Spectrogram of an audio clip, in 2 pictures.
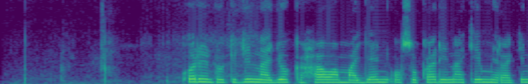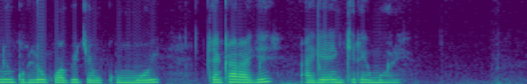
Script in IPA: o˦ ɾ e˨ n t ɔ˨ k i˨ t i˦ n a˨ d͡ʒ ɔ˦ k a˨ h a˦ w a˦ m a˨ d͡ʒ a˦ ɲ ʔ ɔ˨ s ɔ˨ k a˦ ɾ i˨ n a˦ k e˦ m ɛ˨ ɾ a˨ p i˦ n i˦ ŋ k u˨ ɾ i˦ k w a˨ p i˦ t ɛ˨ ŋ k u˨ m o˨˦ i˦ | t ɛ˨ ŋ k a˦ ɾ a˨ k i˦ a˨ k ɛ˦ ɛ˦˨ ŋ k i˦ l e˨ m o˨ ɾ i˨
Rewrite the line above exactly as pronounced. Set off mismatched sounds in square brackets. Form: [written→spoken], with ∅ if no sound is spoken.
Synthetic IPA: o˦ ɾ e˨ n t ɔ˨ k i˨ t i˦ n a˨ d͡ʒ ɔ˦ k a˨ h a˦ w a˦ m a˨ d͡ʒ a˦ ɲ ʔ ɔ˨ s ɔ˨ k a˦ ɾ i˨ n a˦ k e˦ m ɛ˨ ɾ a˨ [p→k] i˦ n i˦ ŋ k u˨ [ɾ→l] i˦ k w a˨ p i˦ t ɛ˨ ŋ k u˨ m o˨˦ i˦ | t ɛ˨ ŋ k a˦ ɾ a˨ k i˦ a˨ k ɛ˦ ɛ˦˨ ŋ k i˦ [l→ɾ] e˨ m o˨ ɾ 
